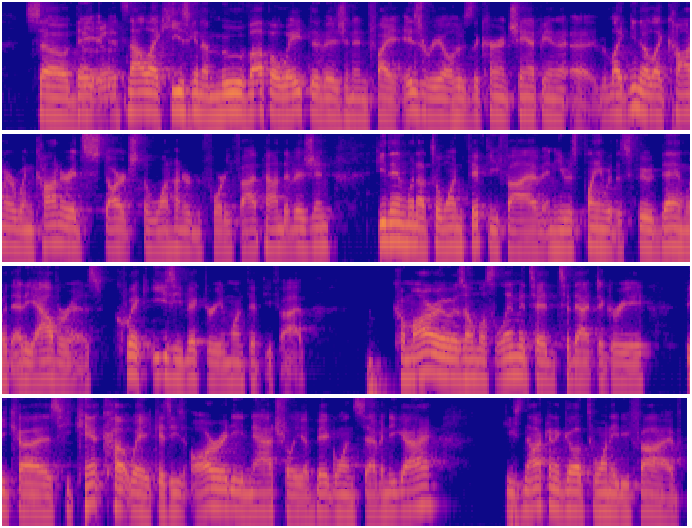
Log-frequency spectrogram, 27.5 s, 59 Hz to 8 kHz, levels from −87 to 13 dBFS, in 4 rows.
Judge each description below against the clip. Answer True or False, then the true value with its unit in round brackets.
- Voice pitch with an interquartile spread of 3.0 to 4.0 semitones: False (2.5 semitones)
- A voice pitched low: True (105 Hz)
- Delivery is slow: False (185 wpm)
